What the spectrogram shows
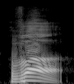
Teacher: व में दांत और ओष्ठ, होठ भी हिलेंगे और हल्का सा दंत का टच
